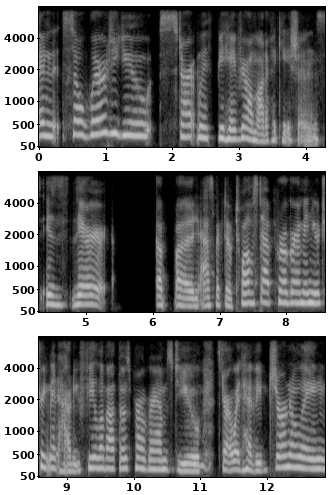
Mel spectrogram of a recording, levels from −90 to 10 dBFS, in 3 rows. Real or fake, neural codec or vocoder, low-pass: fake; codec, 16 kHz, 4 kbps, FreqCodec, smaller model; 7.2 kHz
